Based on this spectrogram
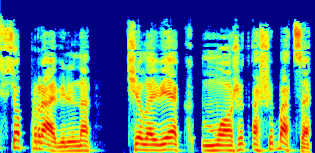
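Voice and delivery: emphatic husband. Acted. Husband lectures wife in quarrel.

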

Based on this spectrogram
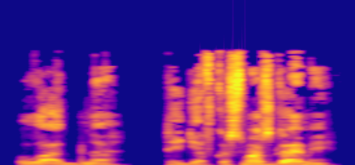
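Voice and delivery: low, understated father's voice; approving father. Acted. Father approves of his clever daughter, low approving voice. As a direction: drop low and concede it.

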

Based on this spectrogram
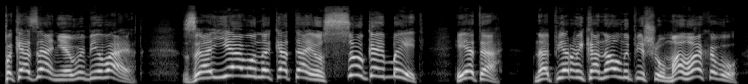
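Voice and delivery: very high-pitched, thin ranting; agitated threats. A narrator's reading. Detainee threatening police with television exposé, high agitated rant. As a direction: threaten them shrilly with exposure.

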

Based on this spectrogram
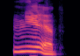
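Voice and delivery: high, loud cry of refusal; screamed. A narrator's reading. Mistress refusing to accept it, high anguished scream. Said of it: "она закричала".

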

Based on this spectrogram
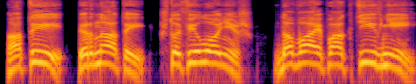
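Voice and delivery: high-pitched urging call. A narrator's reading. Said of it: "крикнул я Рэмбо".

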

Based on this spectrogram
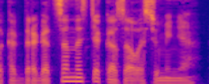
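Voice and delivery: usual speaking voice

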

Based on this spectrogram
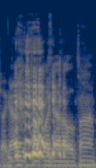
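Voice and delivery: high, laughing mock British voice; British accent. Shown as a demonstration. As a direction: joke in a fake British accent. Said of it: "a really good British accent".

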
